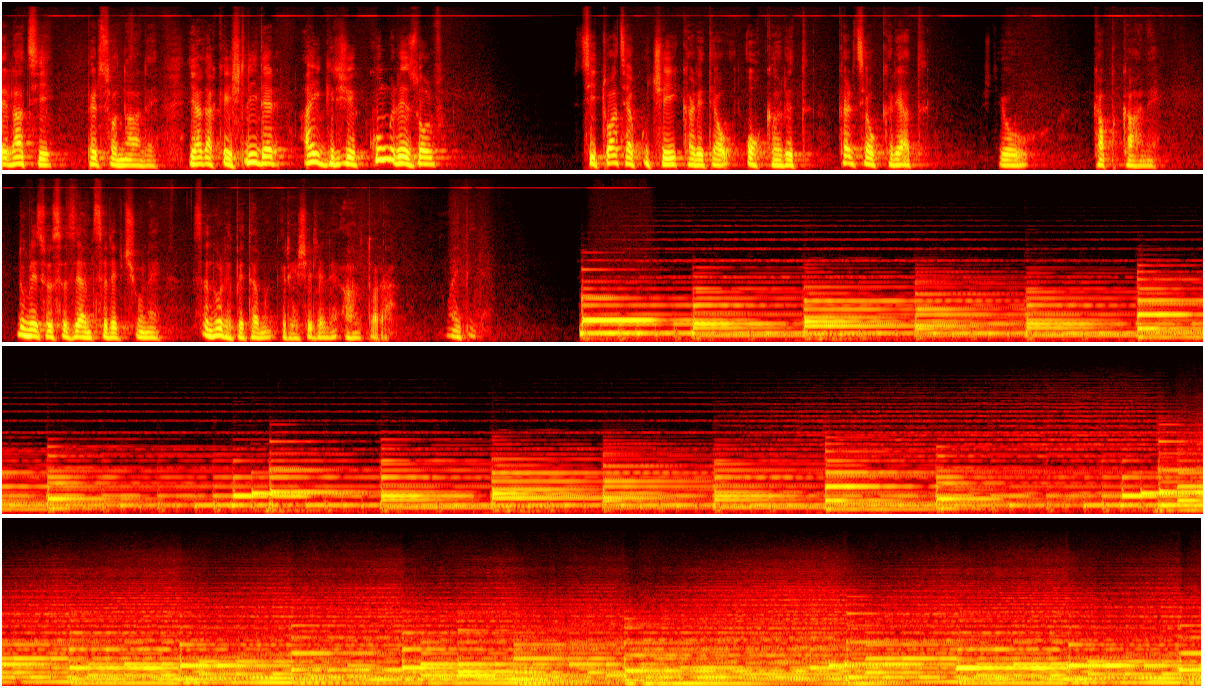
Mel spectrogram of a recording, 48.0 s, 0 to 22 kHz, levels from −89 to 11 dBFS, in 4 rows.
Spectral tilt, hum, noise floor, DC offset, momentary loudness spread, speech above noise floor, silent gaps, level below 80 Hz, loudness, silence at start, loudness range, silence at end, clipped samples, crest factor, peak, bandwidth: -8 dB/octave; none; -67 dBFS; under 0.1%; 12 LU; 52 dB; none; -34 dBFS; -18 LUFS; 0 s; 6 LU; 0 s; under 0.1%; 16 dB; 0 dBFS; 16.5 kHz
